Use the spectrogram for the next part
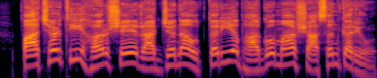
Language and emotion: Gujarati, neutral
